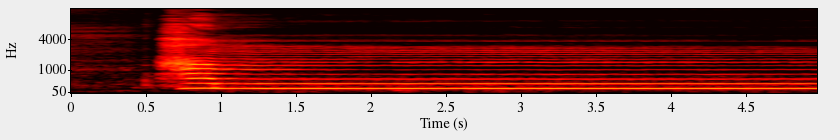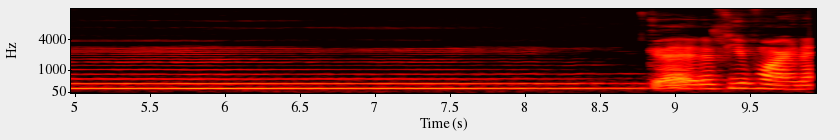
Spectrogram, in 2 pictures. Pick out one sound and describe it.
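A young woman hums a long, steady note.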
